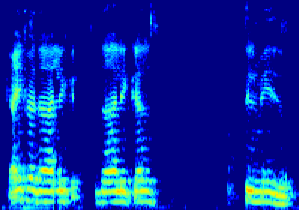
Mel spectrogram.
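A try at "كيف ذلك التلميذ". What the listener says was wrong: হ্যাঁ, তা সা জিম দাল জাল রাজা শিনশিন সাদ্দাত তা জা নুন, এগুলা শুরুতে আলিফ লাম আসলে লামটাকে অস্পষ্ট করে পরের শব্দে তাসদিদ দিয়ে পড়তে হয়। কাইফাল তিলমিজু হবে না, কাইফাত তিলমিজু। মানে আলিফ বা জিম হা খ আইন গইন ফা কফ কাফ লাম মিম ওয়াও হা ইয়া, এগুলো হরুফুল কমারিয়া, এগুলো শুরুতে আলিফ লাম আসলে লামটাকে স্পষ্ট করে পড়তে হবে।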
